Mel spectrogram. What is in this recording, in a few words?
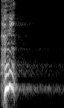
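Mexican Spanish attack light voice; bloom minigame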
